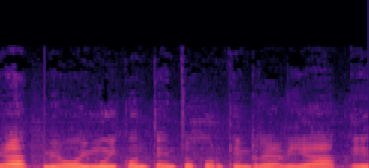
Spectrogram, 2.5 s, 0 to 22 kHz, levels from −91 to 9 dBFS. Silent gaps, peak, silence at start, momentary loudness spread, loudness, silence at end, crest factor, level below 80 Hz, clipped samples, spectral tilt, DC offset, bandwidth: none; -6 dBFS; 0 s; 5 LU; -25 LUFS; 0 s; 18 dB; -66 dBFS; under 0.1%; -6.5 dB/octave; under 0.1%; 13.5 kHz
